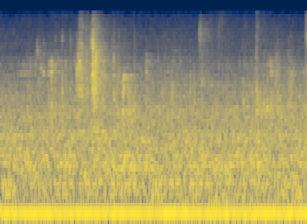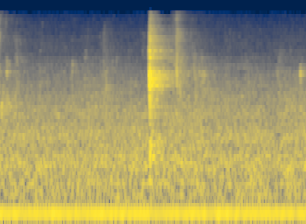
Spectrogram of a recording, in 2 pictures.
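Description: Close-up wet mouth sounds of eating fresh spring rolls: soft chewing and lip smacks, with a sharper smack about four and a half seconds in. A steady low hum runs underneath.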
